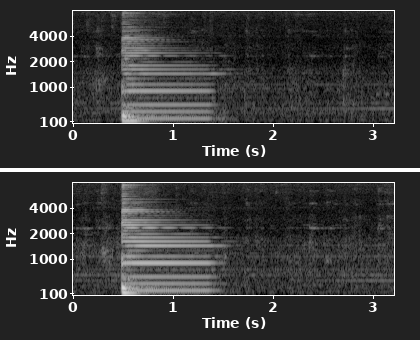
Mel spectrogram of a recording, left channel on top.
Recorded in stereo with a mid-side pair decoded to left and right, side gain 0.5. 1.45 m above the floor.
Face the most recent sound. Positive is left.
turn(degrees=-45)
